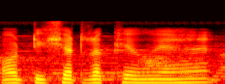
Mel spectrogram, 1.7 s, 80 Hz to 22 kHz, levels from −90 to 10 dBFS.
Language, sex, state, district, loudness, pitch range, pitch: Hindi, female, Jharkhand, Palamu, -19 LUFS, 155-165 Hz, 165 Hz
